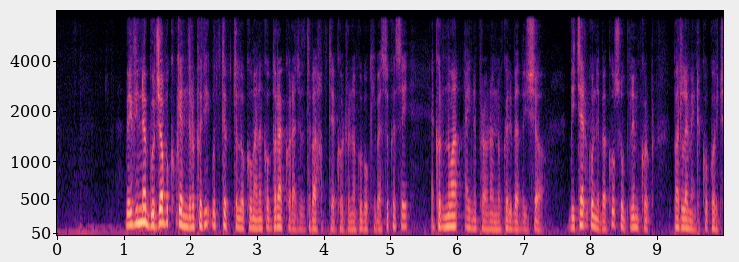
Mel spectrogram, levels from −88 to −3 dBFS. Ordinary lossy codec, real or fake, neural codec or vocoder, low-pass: none; fake; codec, 16 kHz in and 24 kHz out, 0.6 kbps, FocalCodec, streaming, 2048 codes; 7.2 kHz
